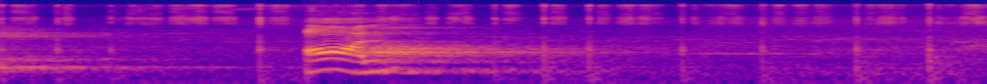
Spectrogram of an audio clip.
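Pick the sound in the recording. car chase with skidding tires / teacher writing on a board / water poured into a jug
teacher writing on a board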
